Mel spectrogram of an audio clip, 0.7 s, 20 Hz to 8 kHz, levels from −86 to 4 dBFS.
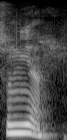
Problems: none marked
